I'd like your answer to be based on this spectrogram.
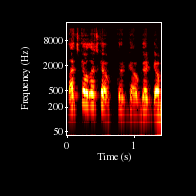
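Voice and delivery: quiet, soft, low-volume speech. Speaker demonstrating a dog recall over a radio, speaking quietly into the mic. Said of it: "I'm talking kind of quietly into the mic".

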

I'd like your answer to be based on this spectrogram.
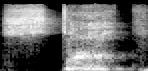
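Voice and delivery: high magical cry. Player character casting a spell to make a companion stop, in a bellowing shout. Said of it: "so my voice bellows".

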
